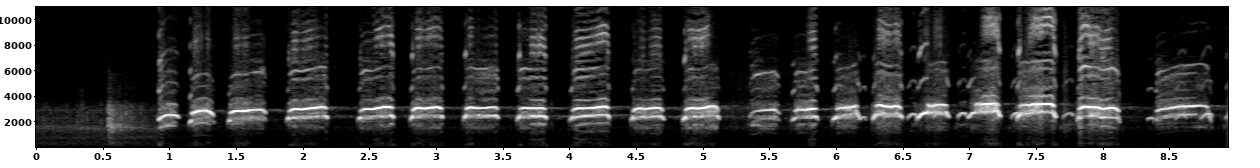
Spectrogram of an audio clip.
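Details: Osprey calling at its nest, caught by a nest camera on the morning of 4 September 2023: a long, steady series of sharp whistled yelps, about two or three a second, becoming more rapid near the end.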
